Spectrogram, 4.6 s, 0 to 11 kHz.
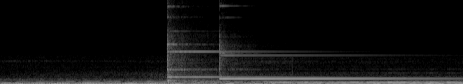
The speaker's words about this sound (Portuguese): Em 1993, a campainha da residência da família Fritzl toca.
